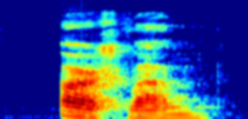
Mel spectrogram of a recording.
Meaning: suspicion, misgiving
- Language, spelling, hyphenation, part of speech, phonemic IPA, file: Dutch, argwaan, arg‧waan, noun, /ˈɑrx.ʋaːn/, Nl-argwaan.ogg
